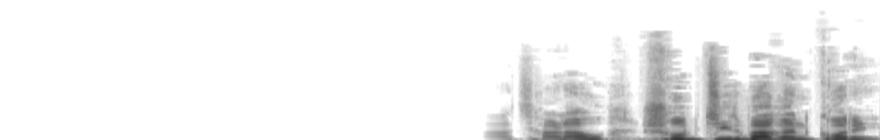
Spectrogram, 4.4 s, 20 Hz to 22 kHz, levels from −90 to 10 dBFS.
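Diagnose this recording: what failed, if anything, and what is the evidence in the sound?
Nothing in this speech recording points to a failure at any stage; the one change in level is a smooth fade in, starting around two and a half seconds and reaching full level at 3.3 s with no click or hard edge, just as an editor would shape it.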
